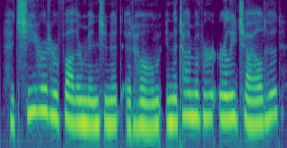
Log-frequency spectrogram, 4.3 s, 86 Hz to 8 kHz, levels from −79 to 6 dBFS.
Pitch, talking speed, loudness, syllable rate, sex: 205 Hz, 225 wpm, -13 LUFS, 5.2 syllables/s, female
